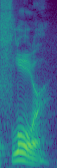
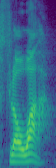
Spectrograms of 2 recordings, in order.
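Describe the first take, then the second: First: The final r is pronounced, country style. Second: The final r is dropped, R and B style.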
